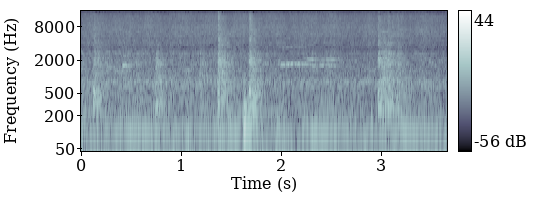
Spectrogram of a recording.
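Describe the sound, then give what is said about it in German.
A coffee roasting machine runs at full speed in a café as the beans brown: a steady hiss and whir broken by a few brief clattering rattles. “Die Maschine läuft auf Hochtouren und die Kaffeebohnen werden braun und brüner.”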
